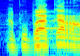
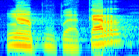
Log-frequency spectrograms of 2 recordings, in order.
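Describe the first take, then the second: First: The name starts directly with a vowel sound. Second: The name starts with an added ng sound. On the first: "Orang Jawa suruh ngomong huruf ain kan sulit" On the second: "Orang Jawa suruh ngomong huruf ain kan sulit"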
